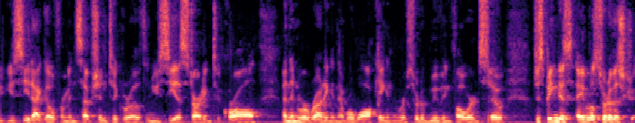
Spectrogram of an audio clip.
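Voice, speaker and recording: A man in his thirties speaks on a webinar panel with a mid-range pitch. He rambles a little, is candid, and jokes at his own expense. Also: a little mellow. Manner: candid, rambling, self-deprecating humor. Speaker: software developer, company founder. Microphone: video call.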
